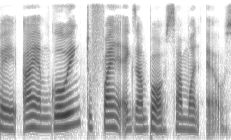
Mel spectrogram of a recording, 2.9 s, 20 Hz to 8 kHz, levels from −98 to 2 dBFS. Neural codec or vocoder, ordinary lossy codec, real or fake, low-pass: codec, 16 kHz, 2 kbps, X-Codec, WavLM features, trained on Multilingual LibriSpeech; none; fake; 7.2 kHz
